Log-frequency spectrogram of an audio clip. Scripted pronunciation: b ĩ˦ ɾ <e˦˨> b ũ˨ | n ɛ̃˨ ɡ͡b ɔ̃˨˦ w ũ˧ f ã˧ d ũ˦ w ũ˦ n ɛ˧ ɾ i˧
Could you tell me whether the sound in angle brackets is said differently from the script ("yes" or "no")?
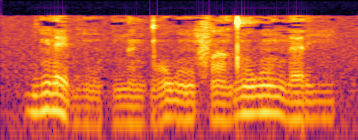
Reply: no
